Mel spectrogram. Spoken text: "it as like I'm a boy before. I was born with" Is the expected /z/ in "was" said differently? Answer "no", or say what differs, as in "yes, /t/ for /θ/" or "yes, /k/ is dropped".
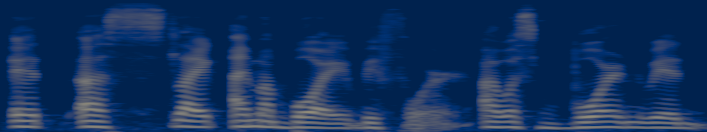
yes, /s/ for /z/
